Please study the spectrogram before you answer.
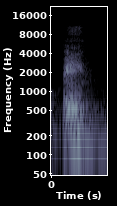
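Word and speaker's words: vin: 프랑스어로는 뱅, 이탈리아어로는 비노, 독일어로는 바인이라고 읽기도 해요.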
